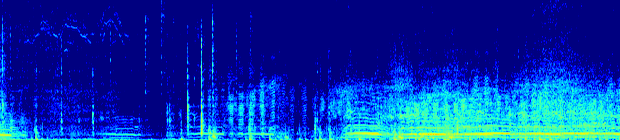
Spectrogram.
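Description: Several goats in a video game bleat in overlapping calls against a faint background, the bleats growing busier and louder toward the end.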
